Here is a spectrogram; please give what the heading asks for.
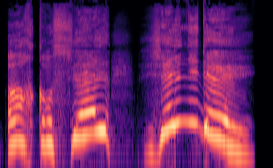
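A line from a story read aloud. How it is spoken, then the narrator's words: Sudden cry. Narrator (French): s'écrie soudain Dumbo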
